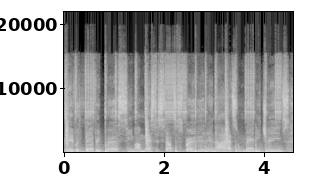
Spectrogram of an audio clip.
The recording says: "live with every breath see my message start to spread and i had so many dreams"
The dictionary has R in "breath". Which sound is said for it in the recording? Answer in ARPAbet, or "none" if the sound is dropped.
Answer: none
